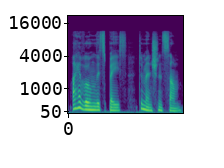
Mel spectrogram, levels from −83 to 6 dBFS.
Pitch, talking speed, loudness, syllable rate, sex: 135 Hz, 180 wpm, -18 LUFS, 5.1 syllables/s, male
